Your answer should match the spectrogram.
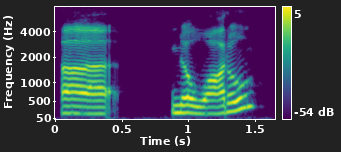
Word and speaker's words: Nahuatl: And the specific Aztec language, I'm going to try and pronounce this as best as I can. Nahuatl. It is spelled N-A-H-U-A-T-L.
